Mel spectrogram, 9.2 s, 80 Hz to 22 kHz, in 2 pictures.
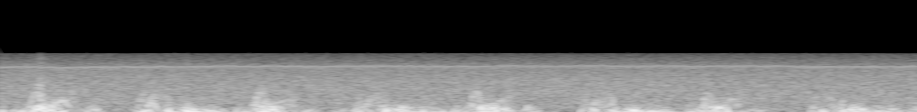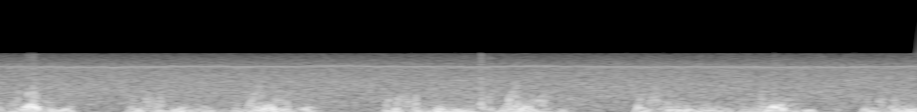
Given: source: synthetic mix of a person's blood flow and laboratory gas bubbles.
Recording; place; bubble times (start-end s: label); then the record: Doppler ultrasound of blood flow; precordium
6.95-7.08 s: bubbles
From the record:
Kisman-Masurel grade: 121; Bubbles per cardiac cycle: 1 to 2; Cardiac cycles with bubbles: 10 to 50%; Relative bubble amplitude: barely perceptible (0.100 to 0.250); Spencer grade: 2 (many but less than half of the cardiac periods contain bubble signals, singularly or in groups); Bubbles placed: only in the low amplitude regions of the cardiac cycle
